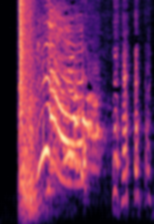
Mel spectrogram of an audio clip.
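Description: An oxy-acetylene-filled balloon explodes with a single loud bang about a quarter second in. A high, wavering scream follows at once, then bursts of laughter near the end.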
